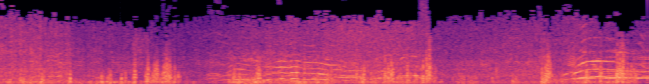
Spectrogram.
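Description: Wind rushing over the microphone and the rumble of a moving ride vehicle, with high voices crying out about two and a half seconds in and again near the end.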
